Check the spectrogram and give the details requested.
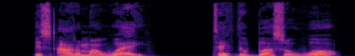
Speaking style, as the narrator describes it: Roiland snapped

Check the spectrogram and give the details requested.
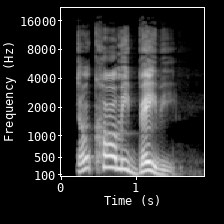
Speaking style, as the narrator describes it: Tyree snapped

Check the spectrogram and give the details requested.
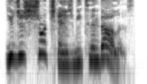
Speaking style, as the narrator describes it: the woman snapped

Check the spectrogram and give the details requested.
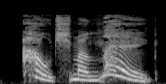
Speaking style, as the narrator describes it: she howled

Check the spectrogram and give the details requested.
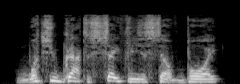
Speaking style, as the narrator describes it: He growled

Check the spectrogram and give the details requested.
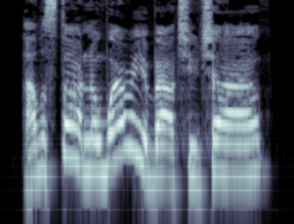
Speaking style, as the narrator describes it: Grandma yelled from the living room

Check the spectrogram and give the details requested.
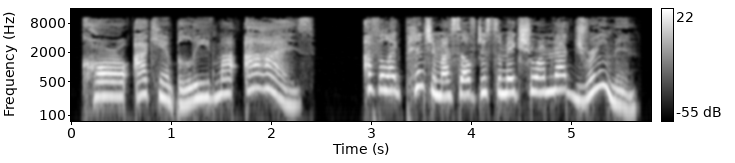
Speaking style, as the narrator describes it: Mom said happily

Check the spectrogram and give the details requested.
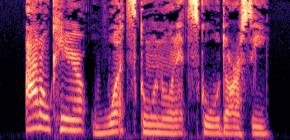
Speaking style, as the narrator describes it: her mother snapped

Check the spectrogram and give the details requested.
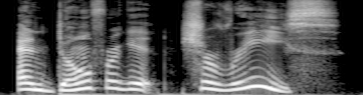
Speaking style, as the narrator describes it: Angel snapped

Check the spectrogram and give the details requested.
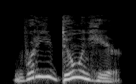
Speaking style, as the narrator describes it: She asked sharply

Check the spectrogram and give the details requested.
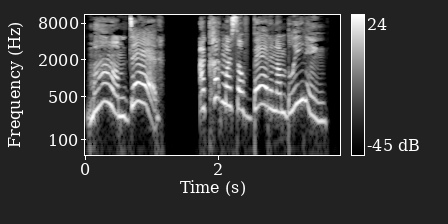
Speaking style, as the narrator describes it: cried

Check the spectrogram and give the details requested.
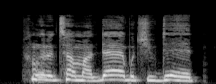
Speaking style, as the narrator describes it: Travis screamed, enraged that Darryl had interfered

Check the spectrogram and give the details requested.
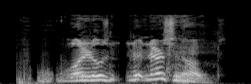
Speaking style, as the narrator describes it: Tuttle stammered

